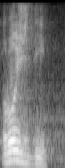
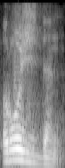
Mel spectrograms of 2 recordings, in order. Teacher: لحن جلي يقع فيه كثير من الناس، وهو قلب الشين جيم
